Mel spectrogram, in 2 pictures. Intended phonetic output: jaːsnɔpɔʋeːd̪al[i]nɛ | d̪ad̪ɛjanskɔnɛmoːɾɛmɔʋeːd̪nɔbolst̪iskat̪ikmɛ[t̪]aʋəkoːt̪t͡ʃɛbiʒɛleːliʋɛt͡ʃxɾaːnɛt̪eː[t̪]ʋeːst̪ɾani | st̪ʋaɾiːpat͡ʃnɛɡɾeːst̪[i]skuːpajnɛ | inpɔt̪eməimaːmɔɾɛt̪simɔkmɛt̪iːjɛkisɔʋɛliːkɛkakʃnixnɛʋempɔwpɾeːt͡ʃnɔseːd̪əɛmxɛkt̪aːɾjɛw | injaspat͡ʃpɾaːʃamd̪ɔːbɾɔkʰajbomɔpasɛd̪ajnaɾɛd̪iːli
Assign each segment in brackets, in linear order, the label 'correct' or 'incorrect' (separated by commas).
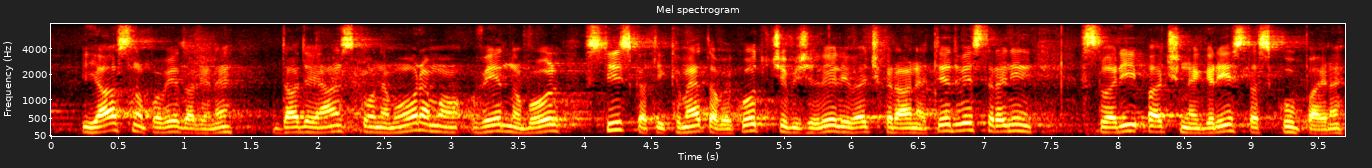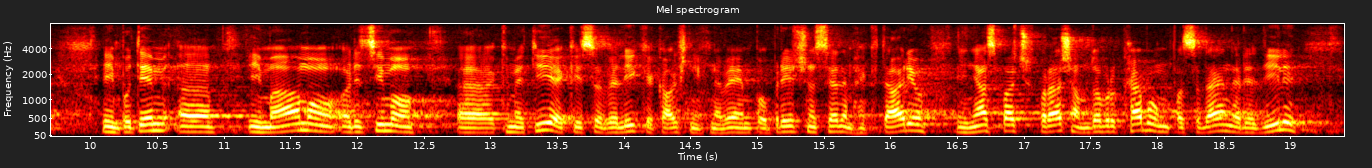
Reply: correct, correct, incorrect, incorrect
